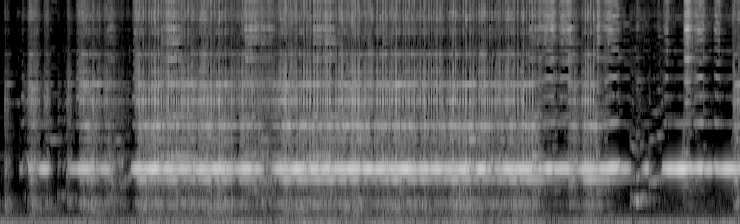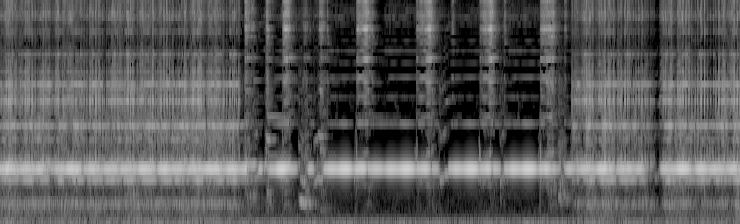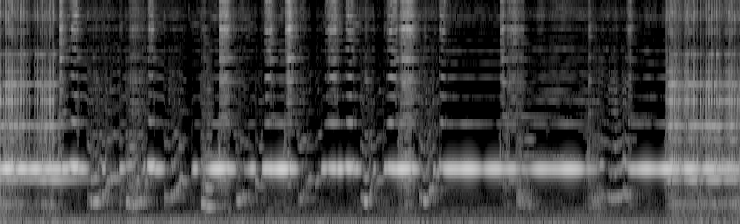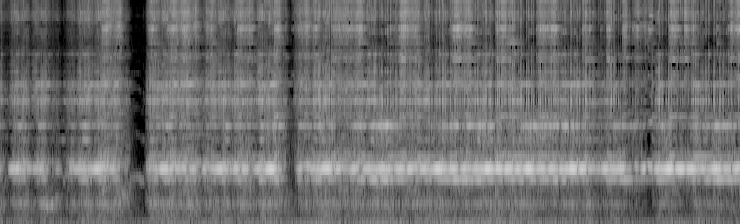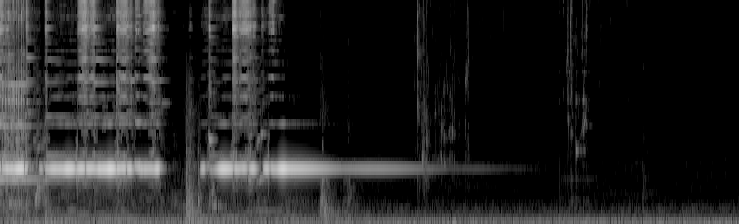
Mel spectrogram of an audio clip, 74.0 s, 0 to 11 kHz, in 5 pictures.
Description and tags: crystal glass tones 1
Setup three crystal glasses all adjacent to one another. vibrated the middle glass allowing it to rattle against the two next to it. The surface used for the glasses to sit upon was a metal sheet. gear: iKey plus and panasonic MM-BSM-7.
